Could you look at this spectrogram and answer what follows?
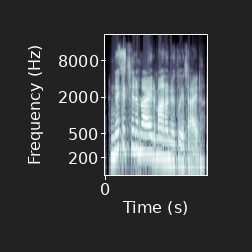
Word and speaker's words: nicotinamide mononucleotide: Let me know if I'm pronouncing this right. Nicotinamide mononucleotide.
